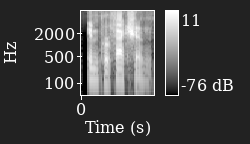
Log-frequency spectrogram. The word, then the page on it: imperfection: American English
